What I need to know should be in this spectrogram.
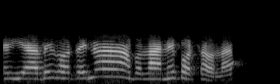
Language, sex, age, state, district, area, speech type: Nepali, female, 60+, West Bengal, Kalimpong, rural, conversation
